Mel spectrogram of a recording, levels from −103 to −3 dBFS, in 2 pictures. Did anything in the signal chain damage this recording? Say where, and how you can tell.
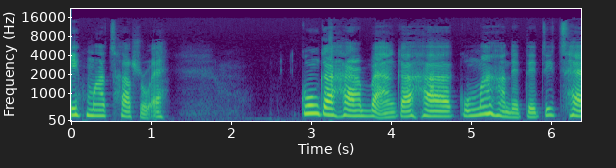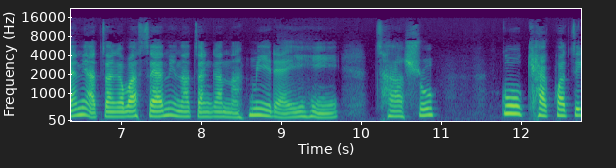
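No, nothing in the signal chain damaged this audio.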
